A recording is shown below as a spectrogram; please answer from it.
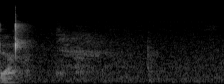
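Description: One sharp click just after the start, over faint room tone.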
